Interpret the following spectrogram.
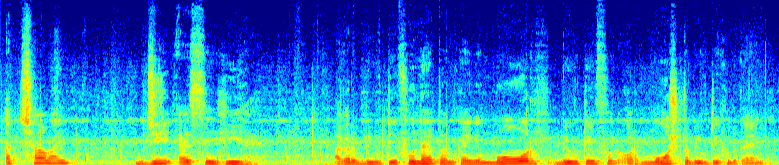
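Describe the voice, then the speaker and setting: Mellow-voiced man teaching grammar patiently. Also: fairly high pitch, a little hiss or hum. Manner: patient, repeats each point slowly while writing on a board. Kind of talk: classroom grammar lesson.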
